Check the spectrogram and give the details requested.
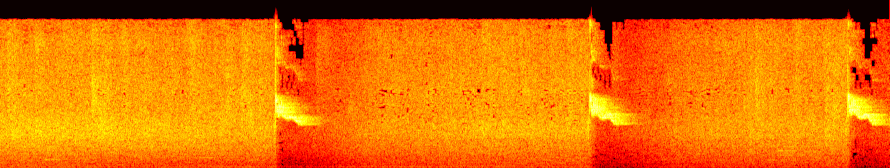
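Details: Female white-eye (pleci) calling with three short, thin, high descending chirps about three seconds apart, set against constant background hiss.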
